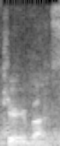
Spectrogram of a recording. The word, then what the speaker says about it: Kiribati: It's pronounced Kiribati. Kiribati, yeah. Sorry, thank you. Fine, no. I think one person out of 20 has got it right.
